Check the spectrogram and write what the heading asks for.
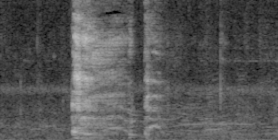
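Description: A person coughing: one loud, short cough about half a second in, then a fainter one about a second in, over faint background voices.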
